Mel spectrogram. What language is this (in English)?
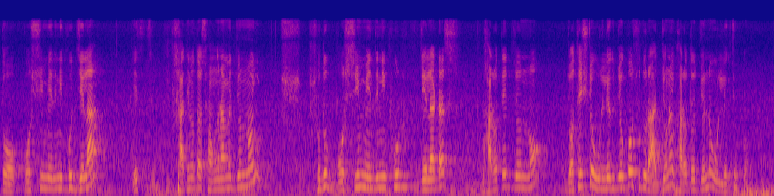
Bangla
